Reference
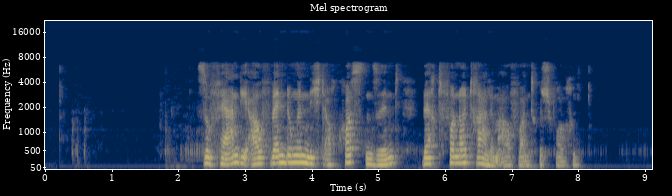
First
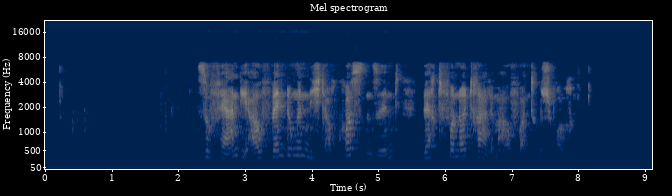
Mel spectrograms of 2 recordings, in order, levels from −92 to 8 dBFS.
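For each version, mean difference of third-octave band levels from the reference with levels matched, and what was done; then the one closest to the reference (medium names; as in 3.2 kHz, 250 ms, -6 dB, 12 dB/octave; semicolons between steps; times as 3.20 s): 16.0 dB: Bessel high-pass 2.9 kHz, order 4; trim -4 dB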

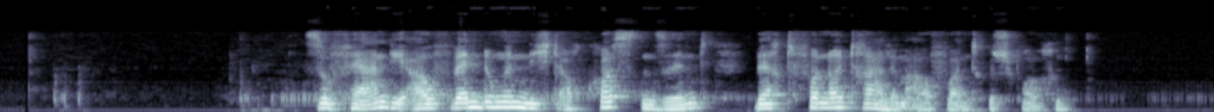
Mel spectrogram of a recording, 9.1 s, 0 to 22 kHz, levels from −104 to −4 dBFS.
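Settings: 2.5 dB: FFT filter 410 Hz 0 dB, 640 Hz +5 dB, 1.1 kHz -10 dB, 3.7 kHz -5 dB; trim +3.5 dB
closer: second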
